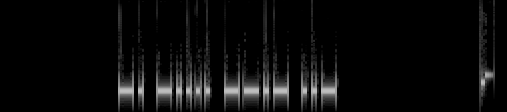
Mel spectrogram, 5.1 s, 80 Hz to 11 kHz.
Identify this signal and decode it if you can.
Morse code, heard as a keyed tone, about 25 wpm, 700 Hz. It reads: N6QU
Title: USA Call Signs - 4 Characters - 3x Character Spacing - 25wpm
